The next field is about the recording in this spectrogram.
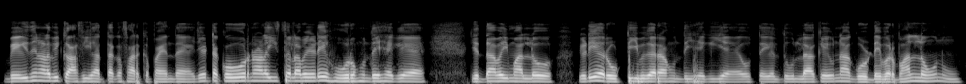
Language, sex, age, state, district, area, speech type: Punjabi, male, 30-45, Punjab, Hoshiarpur, rural, spontaneous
